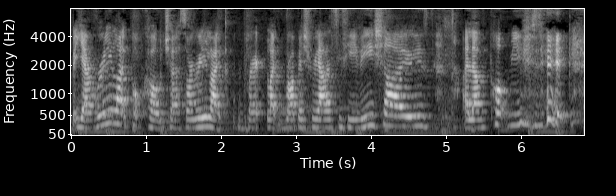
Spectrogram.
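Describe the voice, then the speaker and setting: A woman with an English accent speaks over noticeable background noise, her voice carrying an audible room echo. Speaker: YouTuber. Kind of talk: casual Q&A vlog. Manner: loud; chatty.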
